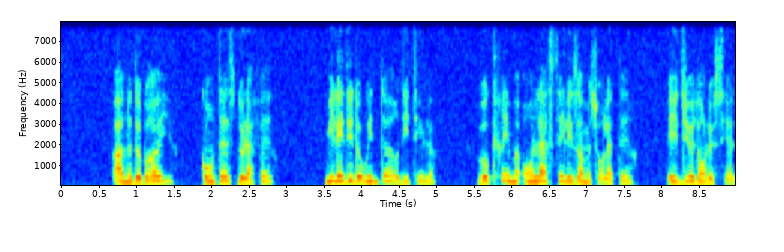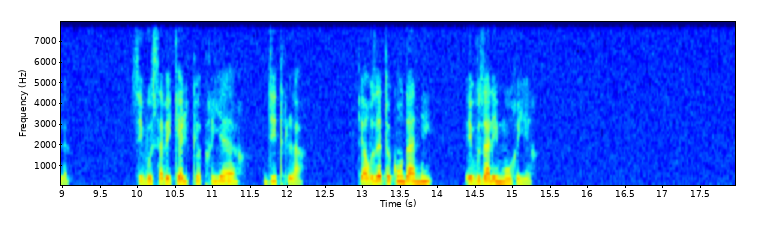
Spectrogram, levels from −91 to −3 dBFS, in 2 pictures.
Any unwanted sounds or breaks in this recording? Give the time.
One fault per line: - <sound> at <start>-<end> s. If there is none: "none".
none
